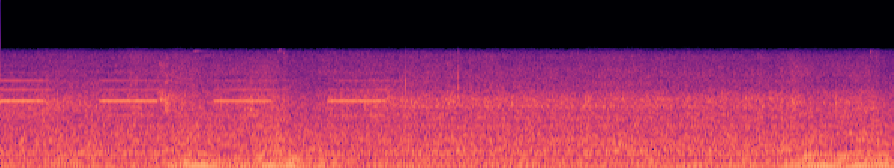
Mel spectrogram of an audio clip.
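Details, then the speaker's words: Toyota diesel forklift with a recently repaired transmission, after topping up the low radiator: diesel idles evenly under a repeating reverse alarm beep but the engine never loads; the forklift still won't reverse. "Ternyata, hal itu masih belum bisa dibalik."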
